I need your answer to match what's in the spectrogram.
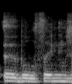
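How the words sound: It is said in an American accent.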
